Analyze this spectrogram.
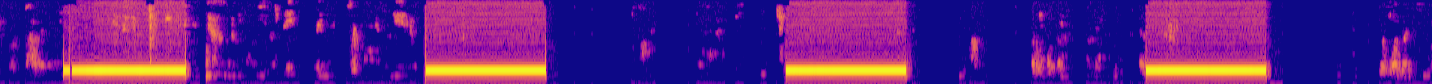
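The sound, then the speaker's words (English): Telephone ringback tone plays while a call is being connected: four long, steady mid-pitched beeps, each about two seconds, evenly spaced with quiet gaps between them. “Please wait a moment while your call is connected.”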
